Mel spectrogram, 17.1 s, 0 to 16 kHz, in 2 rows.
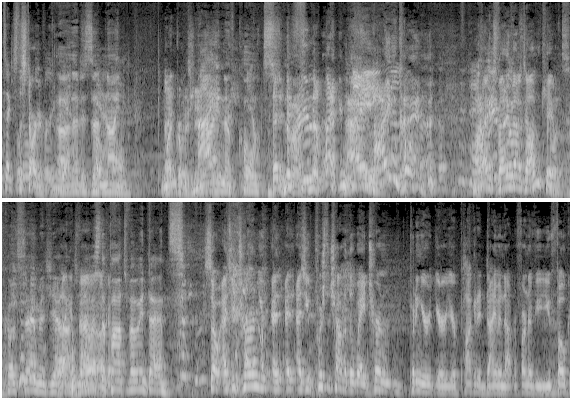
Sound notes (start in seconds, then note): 7.0 German accent; 8.9 thicker German accent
